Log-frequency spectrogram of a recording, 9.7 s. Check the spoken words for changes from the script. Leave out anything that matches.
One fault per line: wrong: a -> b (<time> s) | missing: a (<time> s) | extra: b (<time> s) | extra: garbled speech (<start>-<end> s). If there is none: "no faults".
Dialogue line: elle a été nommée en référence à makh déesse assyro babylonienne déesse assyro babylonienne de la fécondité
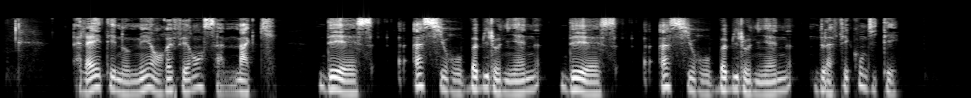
no faults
